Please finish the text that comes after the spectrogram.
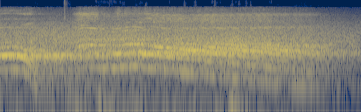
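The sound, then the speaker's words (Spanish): A huge football stadium crowd roars and cheers as Cristiano is substituted off and Arbeloa comes on, a sustained, dense wall of voices, swelling slightly in the middle and holding steady loud throughout, with no single voice standing out. “Se va Cristiano, aplaude y ahí sale Arbelo, escuchad.”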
